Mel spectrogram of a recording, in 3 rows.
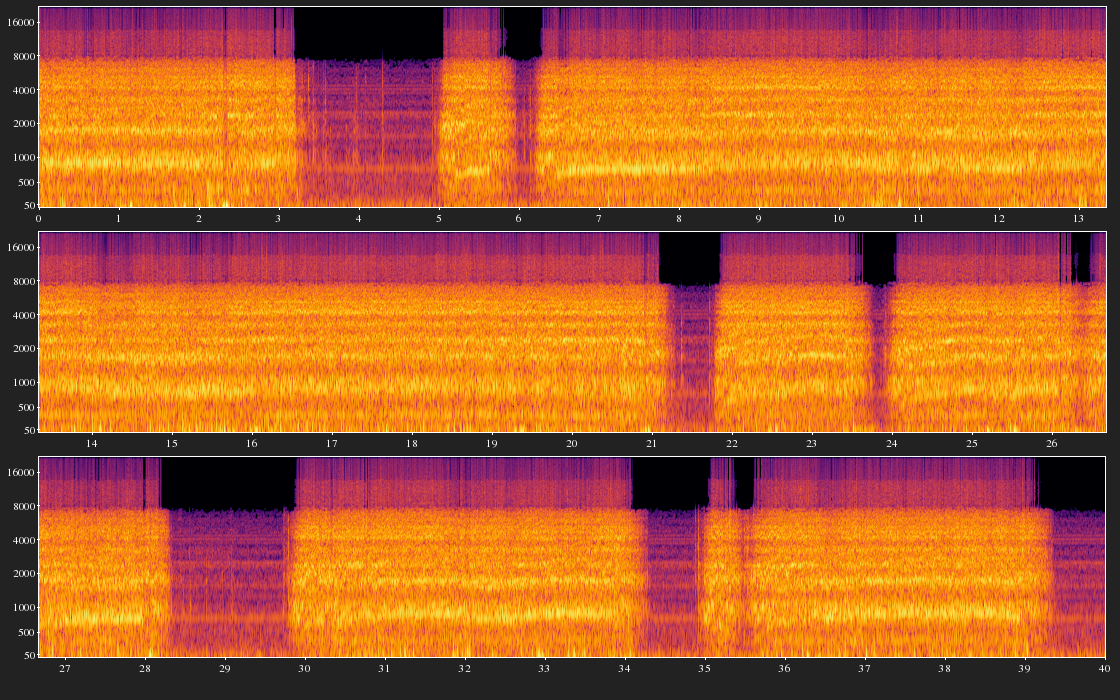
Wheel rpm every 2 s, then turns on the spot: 230, 110, 50, 160, 210, 210, 210, 210, 220, 210, 120, 150, 180, 150, 30, 200, 210, 60, 220, 100.
2-4 20-22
